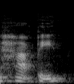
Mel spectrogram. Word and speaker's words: happy: We don't hear two p's in happy. This one is here to close the first syllable and keep the vowel from saying its name. It is silent.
